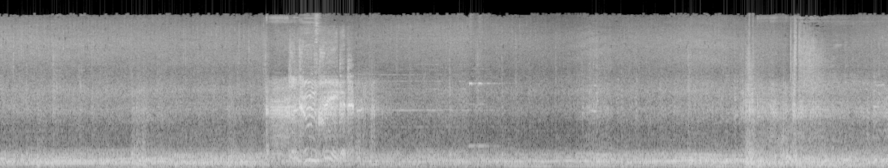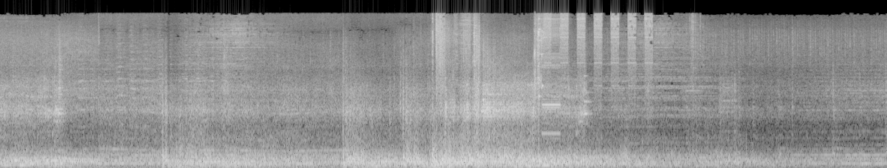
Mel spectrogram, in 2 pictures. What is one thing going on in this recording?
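A tank engine rumbles steadily as the tank drives over sand.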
